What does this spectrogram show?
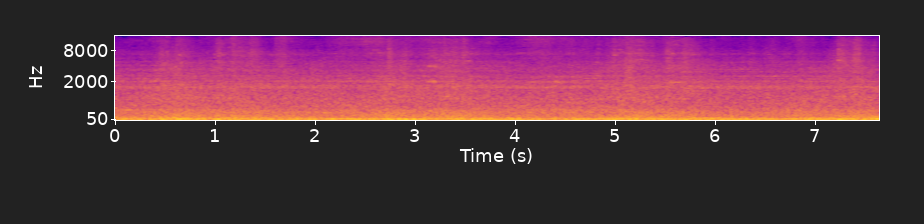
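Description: A long freight train of container flatcars rolling past at speed: a steady rumble of wheels on rail.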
